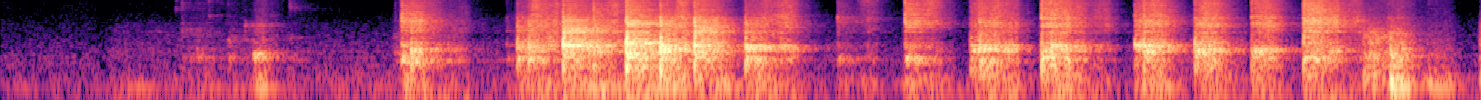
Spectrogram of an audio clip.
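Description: A spoon scraping and knocking against a plastic bowl, in a run of sharp strokes about two to three a second that starts about two seconds in, as a thick cream mixture is scraped out into a blender jar.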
